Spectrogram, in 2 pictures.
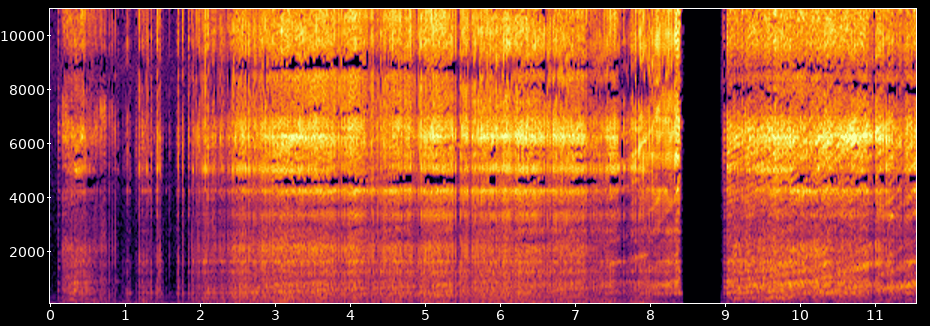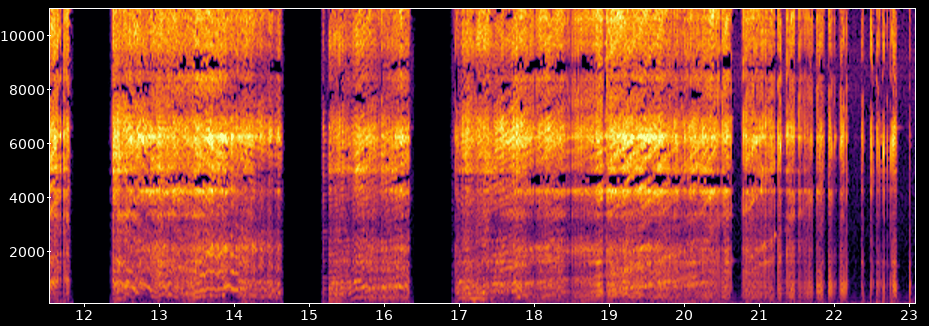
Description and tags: Razor Blade On Acoustic Guitar - 2 of 8
[[This sound pack contains 8 sounds total, and this is # 2 of 8.]]
Use it, sell it, do anything and everything with it. I only hope it's useful for someone! However, I'd love to hear about any projects you use my sounds with!!
Abstract, creepy sounds I recorded after watching this video on Hans Zimmer's creation of the score to the original Dark Knight soundtrack:
(Fascinating video, give it a watch! :D)
- I found an old rusty razorblade (if it ain't rusty it ain't emo, amiright? amiright? Oh god that's in poor taste)
- and just started scraping it over the copper-wound strings of my Seagull S6 acoustic guitar in which I've installed an electronic pickup.
- Recorded into Reaper on my mid-2014 Macbook Pro, via direct in through a Zoom H4N in audio-interface mode.
Only processing: gentle EQ highpass at 95 hz. And some slight gain reduction.
These sounds remind me somehow of creepy film scores where the strings do that erratic pizzicato thing that sends tingles up your spine.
